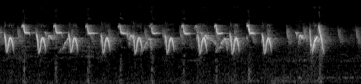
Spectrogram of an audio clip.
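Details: Bar-winged prinia, a 'semi' type in full song (gacor), recorded as a lure to prompt caged birds to sing: rapid, high, sharp chirping notes in a steady run, roughly one and a half per second, all very high pitched.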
